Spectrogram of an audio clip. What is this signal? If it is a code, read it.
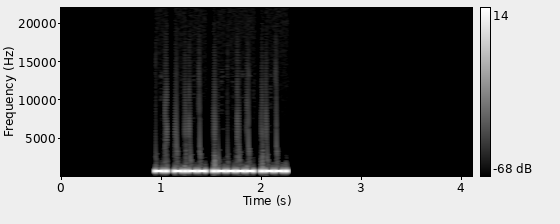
Morse code, heard as a keyed tone, about 46 wpm, 700 Hz. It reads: NY1P
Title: USA Call Signs - 4 Characters - Repeated 2x - 50wpm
